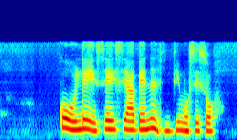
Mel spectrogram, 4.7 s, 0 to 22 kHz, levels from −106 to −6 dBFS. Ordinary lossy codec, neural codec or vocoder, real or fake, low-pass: none; codec, 16 kHz, 0.9 kbps, LongCat-Audio-Codec; fake; 7.2 kHz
